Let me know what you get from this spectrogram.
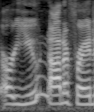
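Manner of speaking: ordinary talk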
